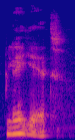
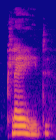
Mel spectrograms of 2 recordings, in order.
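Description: First: The ending is said as an extra syllable. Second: The ending joins the word as one syllable. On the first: The speaker calls it wrong. "Not play it. Ugh" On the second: The speaker calls it right. "we never pronounce the e in the ED ending"

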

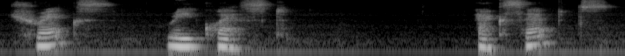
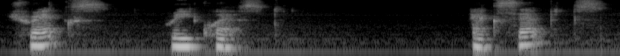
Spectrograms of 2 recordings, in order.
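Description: Both takes have the same delivery.

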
